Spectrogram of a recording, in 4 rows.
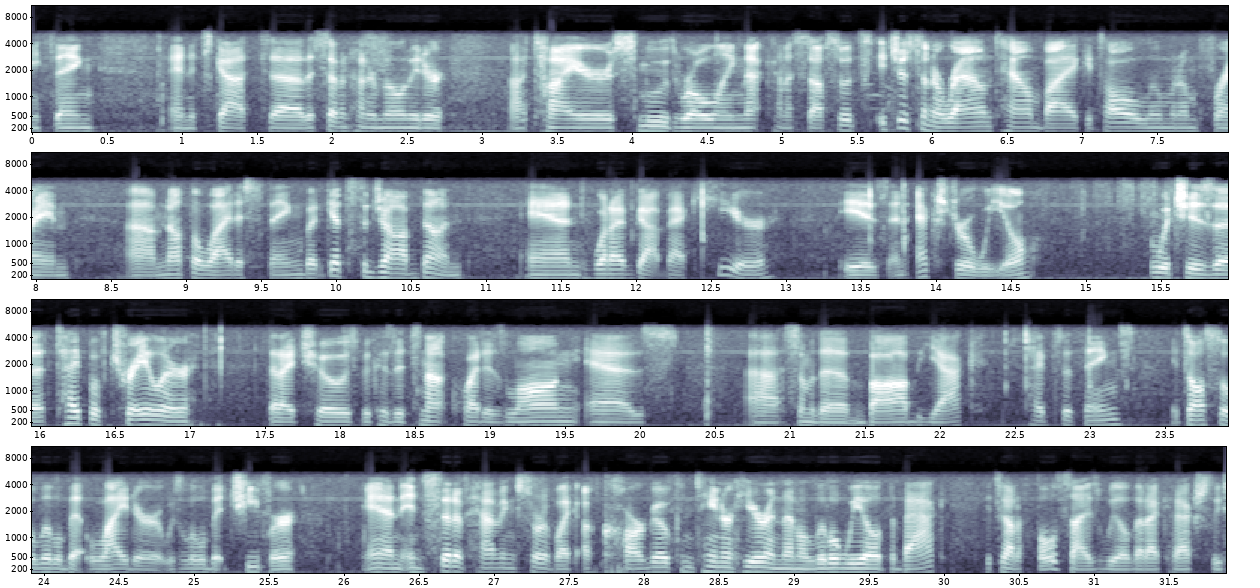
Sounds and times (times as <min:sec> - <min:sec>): Speech: 0:00.0 - 0:14.7, 0:15.4 - 0:31.8.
